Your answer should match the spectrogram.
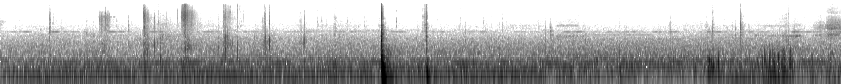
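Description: Footsteps on a concrete walkway over a steady low background hum, with scattered light clicks. A sharp knock a little before the middle is the loudest sound, and a softer one follows about half a second later.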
